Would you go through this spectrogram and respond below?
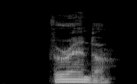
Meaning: Alternative spelling of veranda
- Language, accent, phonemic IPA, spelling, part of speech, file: English, Australia, /vəˈɹændə/, verandah, noun, En-au-verandah.ogg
